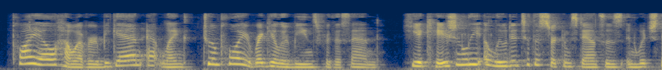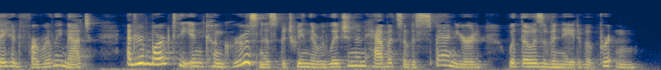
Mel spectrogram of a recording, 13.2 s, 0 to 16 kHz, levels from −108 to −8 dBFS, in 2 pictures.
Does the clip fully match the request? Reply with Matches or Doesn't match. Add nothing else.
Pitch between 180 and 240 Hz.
Matches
